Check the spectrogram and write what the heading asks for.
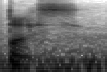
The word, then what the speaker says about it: Desu: of death or well it's spelled Desu but it's just generally said death he's usually death car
